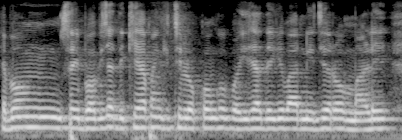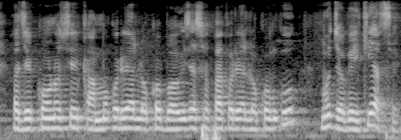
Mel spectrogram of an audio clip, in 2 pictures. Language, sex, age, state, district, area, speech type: Odia, male, 30-45, Odisha, Rayagada, rural, spontaneous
